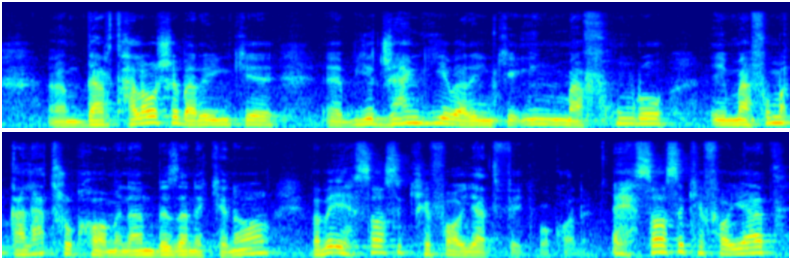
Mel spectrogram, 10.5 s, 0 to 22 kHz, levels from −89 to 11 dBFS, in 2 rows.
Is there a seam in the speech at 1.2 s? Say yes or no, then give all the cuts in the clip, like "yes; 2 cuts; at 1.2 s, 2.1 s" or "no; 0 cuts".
no; 1 cut; at 9.2 s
